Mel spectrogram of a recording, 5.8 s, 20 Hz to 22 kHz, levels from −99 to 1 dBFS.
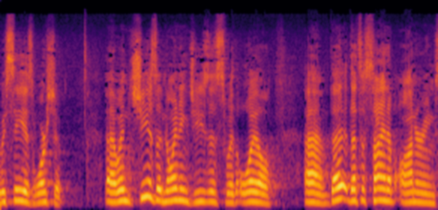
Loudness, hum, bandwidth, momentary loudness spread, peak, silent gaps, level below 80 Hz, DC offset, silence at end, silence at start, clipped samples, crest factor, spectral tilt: -16 LUFS; none; 17 kHz; 7 LU; -2 dBFS; none; -82 dBFS; under 0.1%; 0 s; 0 s; under 0.1%; 14 dB; -4.5 dB/octave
